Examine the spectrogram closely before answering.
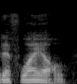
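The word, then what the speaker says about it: Fayal: people there pronounce it fyl and put the Accent on the first syllable we anchored in the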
